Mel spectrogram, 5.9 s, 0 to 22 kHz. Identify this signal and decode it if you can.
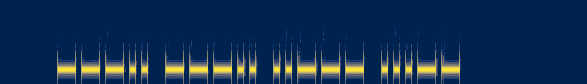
Morse code, heard as a keyed tone, about 20 wpm, 700 Hz. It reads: 8823
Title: Numbers - 4-Digit 20wpm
